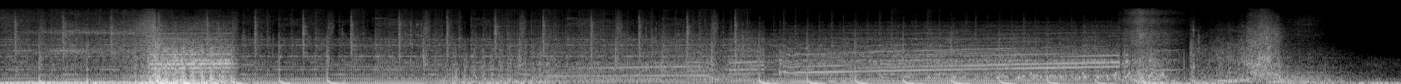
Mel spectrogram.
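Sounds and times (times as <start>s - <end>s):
car engine accelerating: 0.0s - 2.8s, 3.4s - 11.8s
music with steady beat: 0.0s - 11.3s
loud whooshes: 0.4s - 2.6s.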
